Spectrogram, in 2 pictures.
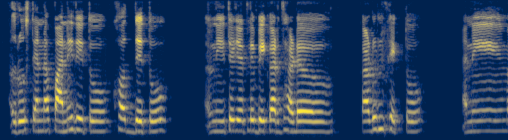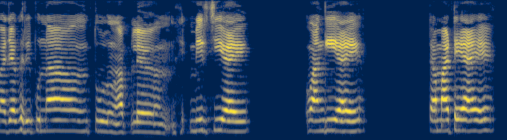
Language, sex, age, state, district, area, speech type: Marathi, female, 30-45, Maharashtra, Wardha, rural, spontaneous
